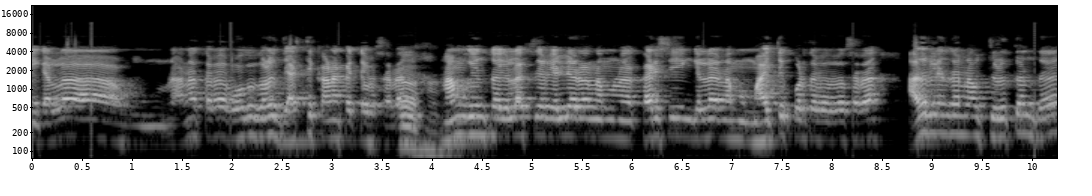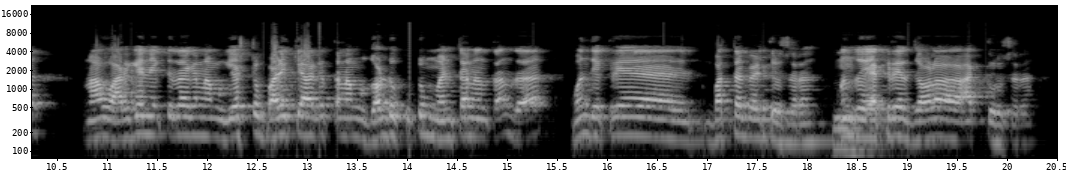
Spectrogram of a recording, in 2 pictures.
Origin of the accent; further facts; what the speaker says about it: Hunasihalu, Karnataka, India; ಹುಣಸಿಹಾಳು ಅಂತ ಒಂದು ಊರಾಗೈತೆ ನೋಡ್ರಿ ಸರ್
